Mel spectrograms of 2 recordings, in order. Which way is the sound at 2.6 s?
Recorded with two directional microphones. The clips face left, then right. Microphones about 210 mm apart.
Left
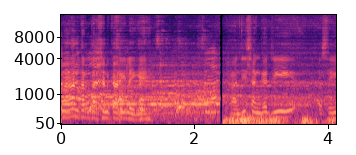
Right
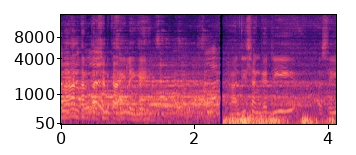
Centre (ahead or behind).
